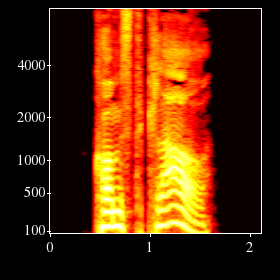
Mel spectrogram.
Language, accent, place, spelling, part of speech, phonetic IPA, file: German, Germany, Berlin, kommst klar, verb, [ˌkɔmst ˈklaːɐ̯], De-kommst klar.ogg
- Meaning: second-person singular present of klarkommen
